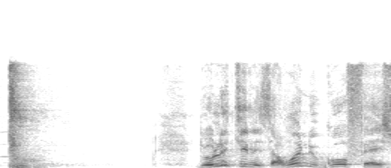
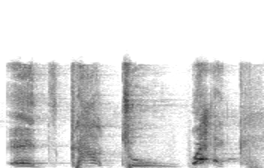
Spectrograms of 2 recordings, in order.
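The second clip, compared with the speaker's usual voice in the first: slow, loud, higher insistence; emphatic declaration; 10 semitones higher, 18 dB louder, much slower than usual. Acted. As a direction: stretch each word like a decree. Preacher's climactic declaration.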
